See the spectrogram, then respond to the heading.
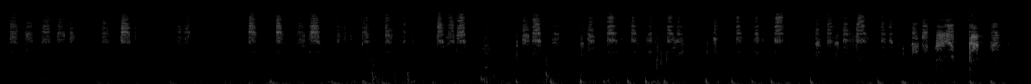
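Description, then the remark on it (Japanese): A marker pen squeaks and scratches across a stiff square autograph board (shikishi) in quick, irregular strokes, fairly quiet, with brief pauses between bursts of writing and no talking, as former Japan women's volleyball player Yuko Mitani writes her dream for five years from now. “この番組ではゲストの皆さんに5年後の夢を色紙に書いていただいております、えー、三谷さんの5年後の夢そちらに書いていただけるでしょうかはいお願いいたします書きますはい”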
